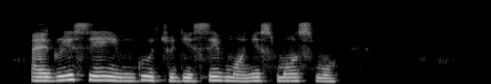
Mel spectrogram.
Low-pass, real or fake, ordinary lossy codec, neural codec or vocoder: 7.2 kHz; fake; none; codec, 16 kHz, 4.8 kbps, FACodec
